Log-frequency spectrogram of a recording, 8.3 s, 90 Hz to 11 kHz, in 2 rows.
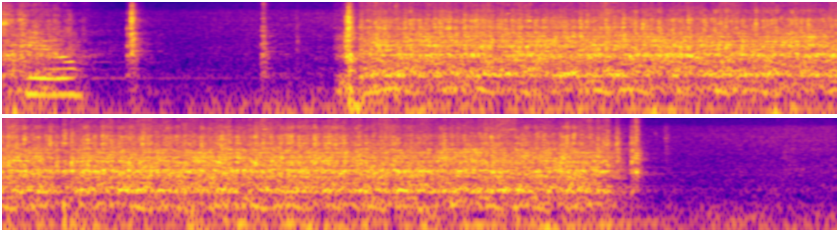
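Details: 1941 Plymouth Special Deluxe barn find, parked since 1995, battery recharged, carb and choke cleaner sprayed in: starter grinds steadily about five and a half seconds with faint catching under it, but never fires and runs.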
